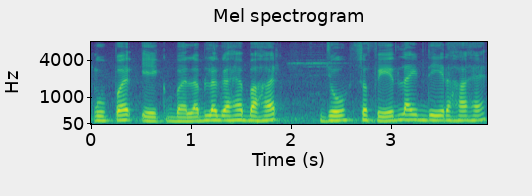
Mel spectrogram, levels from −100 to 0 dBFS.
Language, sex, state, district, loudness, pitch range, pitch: Hindi, male, Punjab, Pathankot, -15 LUFS, 160-180 Hz, 170 Hz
